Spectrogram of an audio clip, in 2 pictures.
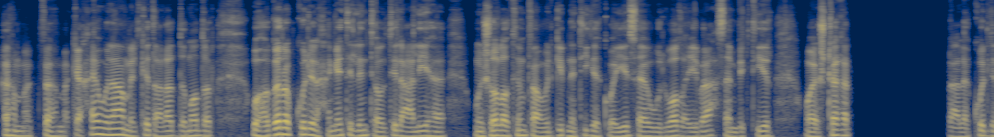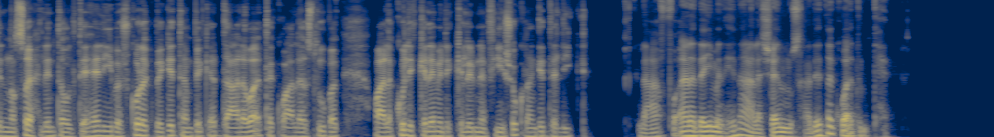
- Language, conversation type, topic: Arabic, advice, إزاي أقدر أحافظ على شخصيتي وأصالتي من غير ما أخسر صحابي وأنا بحاول أرضي الناس؟
- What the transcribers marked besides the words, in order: none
